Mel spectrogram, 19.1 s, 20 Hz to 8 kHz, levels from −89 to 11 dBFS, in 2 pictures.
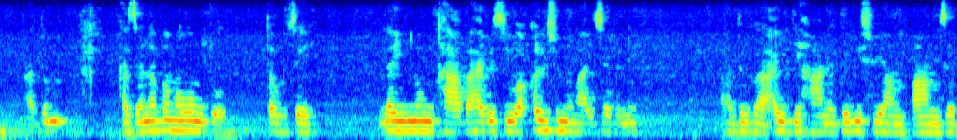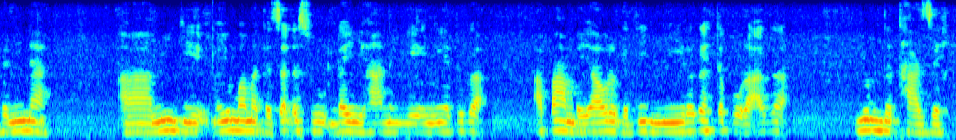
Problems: constant background noise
